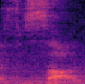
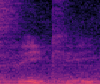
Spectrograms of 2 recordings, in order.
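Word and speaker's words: façade: Facade. That I always read it as fake cake for some reason. Even though it's pronounced facade.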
